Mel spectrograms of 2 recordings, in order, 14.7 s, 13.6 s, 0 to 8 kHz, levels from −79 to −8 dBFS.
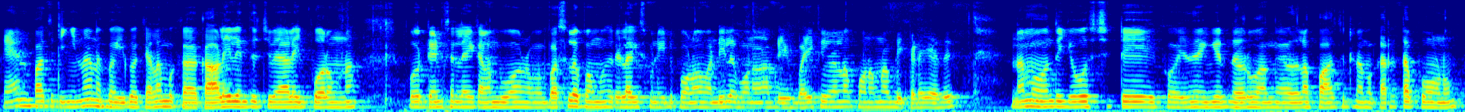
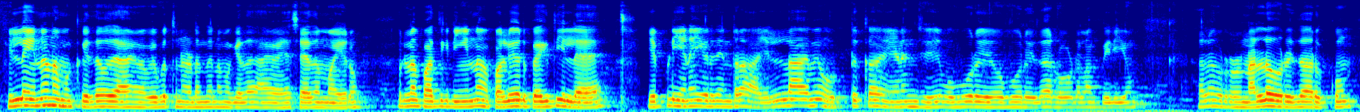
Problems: background sounds at intervals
